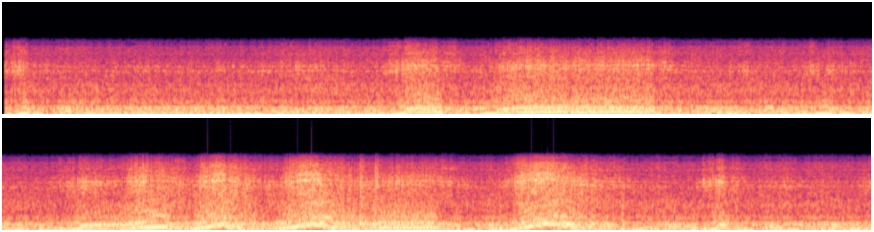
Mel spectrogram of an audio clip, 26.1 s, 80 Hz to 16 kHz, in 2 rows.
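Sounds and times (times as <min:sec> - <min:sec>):
big block engine exhaust through two Flowmaster Super 50 series mufflers: 0:00.0 - 0:26.0.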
